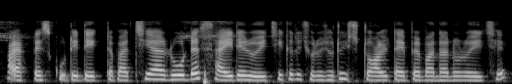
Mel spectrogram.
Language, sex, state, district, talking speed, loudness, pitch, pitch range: Bengali, female, Odisha, Khordha, 220 wpm, -20 LUFS, 200 Hz, 195-220 Hz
